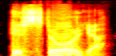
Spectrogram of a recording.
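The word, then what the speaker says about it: Hrastovlje: near a very very small village which is pronounced historia and it's a h-r-a-s-t-o-v-l-j-e and uh it's it's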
